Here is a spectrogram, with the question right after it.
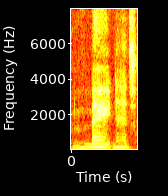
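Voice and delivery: high, yelled call.

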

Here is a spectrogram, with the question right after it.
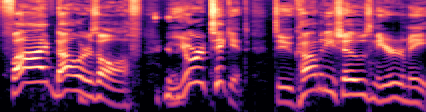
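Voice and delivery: put-on announcer voice, read like announcer. Plugging a promo code for comedy show tickets, in an announcer voice. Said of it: "I'll do it in my announcer voice".

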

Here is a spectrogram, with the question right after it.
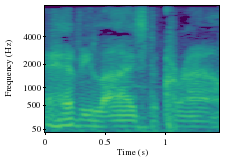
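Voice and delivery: very slow actor voice, every word drawn out. Quoting a line about the king in the front row: Jack Nicholson impression. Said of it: "'cause that's Jack Nicholson from".

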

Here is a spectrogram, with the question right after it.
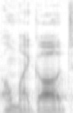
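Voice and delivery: muttered under the breath. Retelling a reaction to a shocking film moment: imitating own muttering under breath. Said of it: "muttered under my breath, like".

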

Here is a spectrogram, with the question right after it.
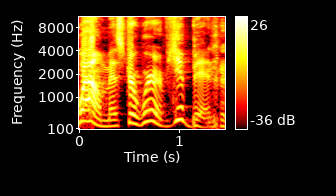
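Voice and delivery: very loud, high character-actor soda-jerk holler. Retelling a scene where the soda jerk greets a customer: imitating a character-actor soda jerk. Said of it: "the characteriest character actor as the soda jerk".

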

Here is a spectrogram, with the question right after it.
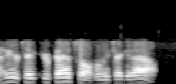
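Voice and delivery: ordinary talk

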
